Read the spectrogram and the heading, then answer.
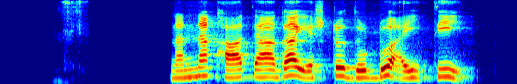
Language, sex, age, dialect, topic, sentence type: Kannada, female, 60-100, Central, banking, question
